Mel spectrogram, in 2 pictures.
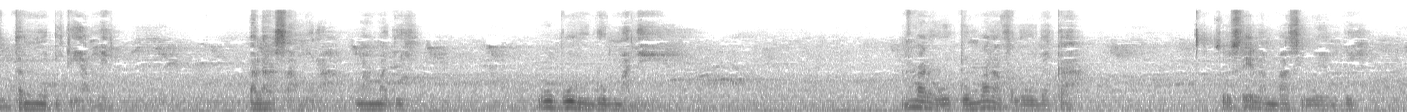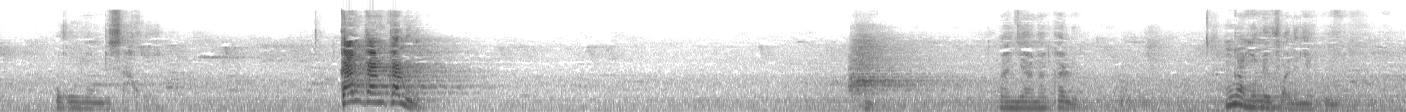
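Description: A woman speaks emotionally in short bursts, with long pauses.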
